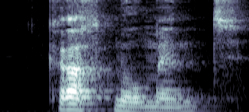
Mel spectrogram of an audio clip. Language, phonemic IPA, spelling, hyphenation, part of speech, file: Dutch, /ˈkrɑxt.moːˌmɛnt/, krachtmoment, kracht‧mo‧ment, noun, Nl-krachtmoment.ogg
- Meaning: moment of force, moment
